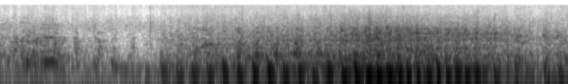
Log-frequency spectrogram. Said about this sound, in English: No, look. There's an AA patrolman coming along. Look, on the motorbike.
